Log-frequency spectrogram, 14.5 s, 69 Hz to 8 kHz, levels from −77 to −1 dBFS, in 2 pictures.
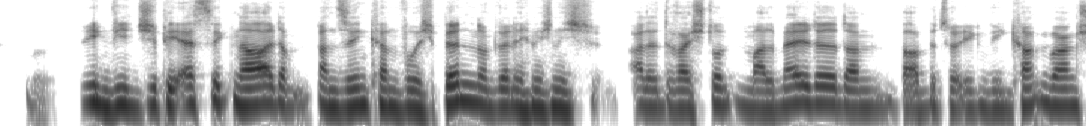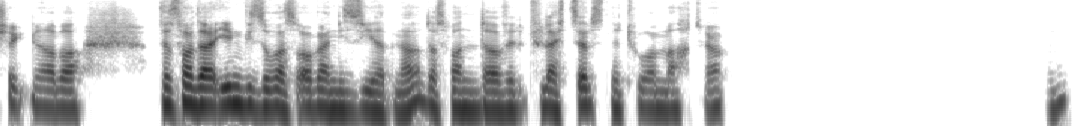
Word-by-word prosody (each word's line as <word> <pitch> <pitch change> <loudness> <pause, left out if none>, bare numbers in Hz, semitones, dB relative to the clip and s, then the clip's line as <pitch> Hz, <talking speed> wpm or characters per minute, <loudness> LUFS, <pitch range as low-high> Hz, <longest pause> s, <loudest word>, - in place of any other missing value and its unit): w - - -18 0.2
irgendwie 150 -3 +2
'n 140 - -1
GPS-Signal, 150 +2 +2
damit 150 -2 -5
man 150 -2 +1
sehen 140 +2 +2
kann, 140 -3 0
wo 135 0 +1
ich 120 0 -3
bin 165 0 +3
und 140 -2 -1
wenn 140 0 +1
ich 130 -1 +1
mich 135 -1 +1
nicht 130 -2 -1 0.2
alle 140 -1 -3
3 135 0 -1
Stunden 150 +4 -3
mal 130 -2 -2
melde, 155 +2 +2
dann 135 +1 -3
da - - -2
bitte 135 +1 -6
irgendwie 130 0 -5
'n - - -7
Krankenwagen 145 +1 0
schicken.“ 145 +1 -5
Aber, 135 -1 -1 0.5
dass 150 -3 0
man 160 -2 +7
da 150 -1 +7
irgendwie 150 0 +4
sowas 135 -3 +1
organisiert, 130 -2 0
ne, 130 +8 0
dass 140 -6 -3
man 130 -2 +1
da 125 -2 +1
wid 130 +3 -4
vielleicht 135 -3 -1
selbst 145 -2 -1
'ne 130 - -1
Tour 135 +1 -5
macht, 130 0 -5
ja. 135 +2 -5 2.2
Mhm. 140 +5 -7
140 Hz, 195 wpm, -23 LUFS, 130-150 Hz, 2.2 s, man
